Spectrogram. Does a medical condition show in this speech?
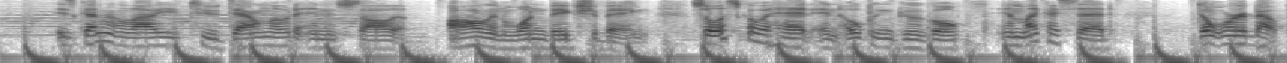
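No.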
